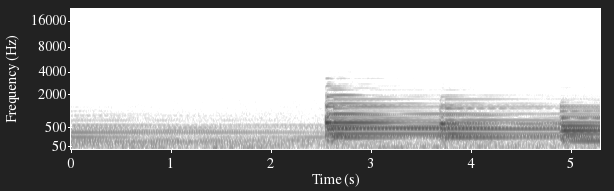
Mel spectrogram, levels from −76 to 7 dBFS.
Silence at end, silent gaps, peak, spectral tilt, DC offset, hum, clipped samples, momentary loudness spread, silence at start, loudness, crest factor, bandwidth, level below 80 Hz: 0 s; none; -12 dBFS; -8.5 dB/octave; under 0.1%; none; under 0.1%; 24 LU; 0 s; -28 LUFS; 18 dB; over 20 kHz; -54 dBFS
